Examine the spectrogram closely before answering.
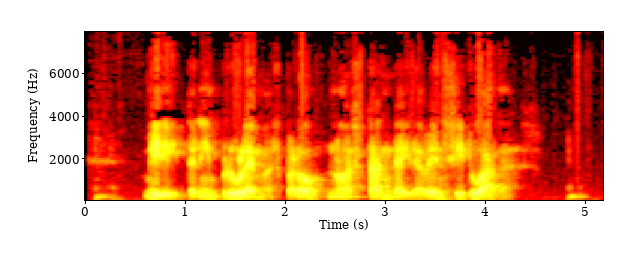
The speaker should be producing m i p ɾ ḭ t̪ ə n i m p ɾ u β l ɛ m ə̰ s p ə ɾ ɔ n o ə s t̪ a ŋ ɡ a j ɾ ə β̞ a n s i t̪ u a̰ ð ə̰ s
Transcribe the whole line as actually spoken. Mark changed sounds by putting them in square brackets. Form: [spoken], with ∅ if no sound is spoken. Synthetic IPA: m i [∅] ɾ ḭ t̪ ə n i m p ɾ u β l ɛ m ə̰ s p ə ɾ ɔ n o ə s t̪ a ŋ ɡ a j ɾ ə β̞ [e] n s i t̪ u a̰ ð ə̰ s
